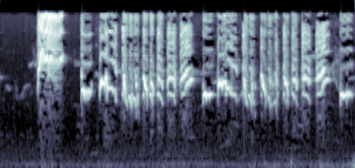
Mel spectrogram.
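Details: Oriental magpie-robin, a caged bird singing loudly, used to stimulate a magpie-robin that has stopped singing: a harsh buzzy burst, then a rapid run of varied chirps and sharp whistled notes with rising and falling slurs, delivered without pause.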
